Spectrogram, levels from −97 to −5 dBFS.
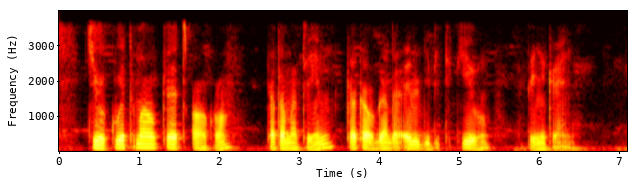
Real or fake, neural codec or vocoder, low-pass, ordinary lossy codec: real; none; 3.6 kHz; none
